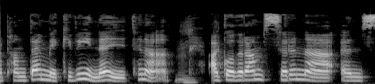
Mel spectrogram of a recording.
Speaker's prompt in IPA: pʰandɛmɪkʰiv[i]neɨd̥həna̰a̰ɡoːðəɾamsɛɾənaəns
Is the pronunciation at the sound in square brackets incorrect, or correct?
incorrect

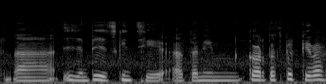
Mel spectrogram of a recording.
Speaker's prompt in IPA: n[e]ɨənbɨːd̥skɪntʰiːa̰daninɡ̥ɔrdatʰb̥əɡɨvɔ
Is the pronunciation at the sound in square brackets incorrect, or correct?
incorrect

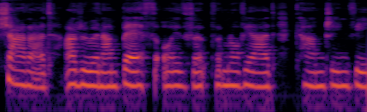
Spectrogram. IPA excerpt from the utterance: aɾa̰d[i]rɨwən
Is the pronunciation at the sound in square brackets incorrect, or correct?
incorrect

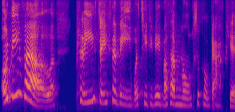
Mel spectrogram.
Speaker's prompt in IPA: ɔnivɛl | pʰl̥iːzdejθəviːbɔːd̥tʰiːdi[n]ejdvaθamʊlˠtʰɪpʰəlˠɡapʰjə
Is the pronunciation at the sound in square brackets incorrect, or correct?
correct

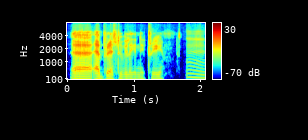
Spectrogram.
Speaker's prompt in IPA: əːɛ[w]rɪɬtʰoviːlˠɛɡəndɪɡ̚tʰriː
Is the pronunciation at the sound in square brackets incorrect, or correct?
incorrect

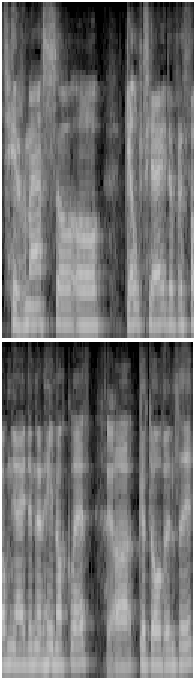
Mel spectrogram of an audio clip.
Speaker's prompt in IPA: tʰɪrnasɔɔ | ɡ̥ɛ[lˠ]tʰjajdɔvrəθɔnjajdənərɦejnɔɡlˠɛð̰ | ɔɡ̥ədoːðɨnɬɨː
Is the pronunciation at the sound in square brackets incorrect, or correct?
correct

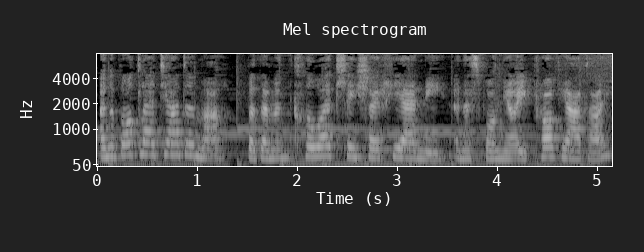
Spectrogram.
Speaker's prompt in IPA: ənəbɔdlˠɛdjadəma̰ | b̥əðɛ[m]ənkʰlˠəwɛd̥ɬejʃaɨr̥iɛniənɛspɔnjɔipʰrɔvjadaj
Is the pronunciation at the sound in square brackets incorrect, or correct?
correct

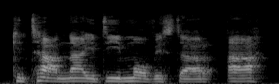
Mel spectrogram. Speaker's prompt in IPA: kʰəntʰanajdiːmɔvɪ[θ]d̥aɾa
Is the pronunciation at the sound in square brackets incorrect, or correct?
incorrect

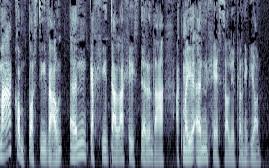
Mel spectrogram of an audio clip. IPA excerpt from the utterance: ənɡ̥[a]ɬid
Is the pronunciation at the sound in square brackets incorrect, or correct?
correct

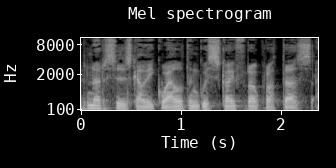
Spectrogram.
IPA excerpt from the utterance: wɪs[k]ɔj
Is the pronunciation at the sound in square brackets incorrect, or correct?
correct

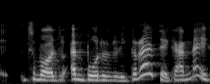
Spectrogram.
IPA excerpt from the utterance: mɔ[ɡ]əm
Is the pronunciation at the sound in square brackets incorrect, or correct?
incorrect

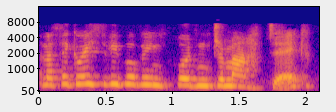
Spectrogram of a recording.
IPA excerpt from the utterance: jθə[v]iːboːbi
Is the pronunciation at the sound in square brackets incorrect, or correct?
correct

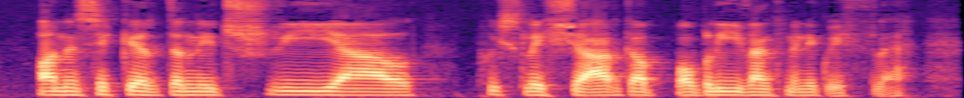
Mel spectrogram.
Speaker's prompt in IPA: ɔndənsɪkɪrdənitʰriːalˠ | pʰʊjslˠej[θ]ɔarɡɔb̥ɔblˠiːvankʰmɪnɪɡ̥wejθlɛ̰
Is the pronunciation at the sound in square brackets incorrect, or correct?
incorrect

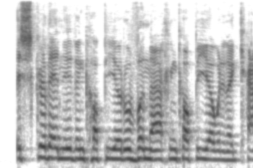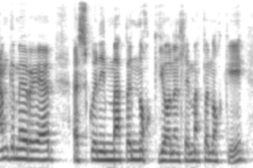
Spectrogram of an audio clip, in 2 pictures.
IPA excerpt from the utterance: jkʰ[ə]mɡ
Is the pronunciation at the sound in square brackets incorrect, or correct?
incorrect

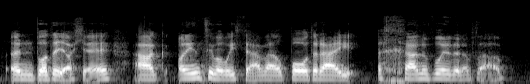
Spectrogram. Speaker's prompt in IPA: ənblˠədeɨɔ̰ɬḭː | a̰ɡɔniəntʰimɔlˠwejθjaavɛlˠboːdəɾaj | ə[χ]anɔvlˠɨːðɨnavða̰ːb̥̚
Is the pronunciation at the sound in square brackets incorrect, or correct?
correct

